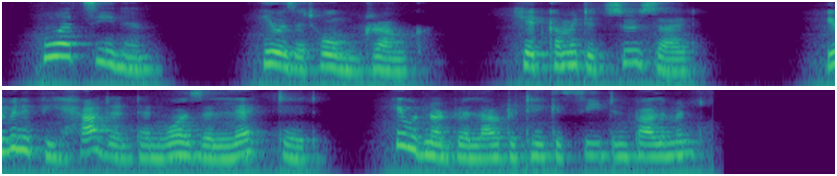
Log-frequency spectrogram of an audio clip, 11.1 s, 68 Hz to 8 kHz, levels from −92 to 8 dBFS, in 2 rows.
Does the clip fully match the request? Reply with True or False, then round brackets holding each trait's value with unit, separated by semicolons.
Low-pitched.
False (190 Hz)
